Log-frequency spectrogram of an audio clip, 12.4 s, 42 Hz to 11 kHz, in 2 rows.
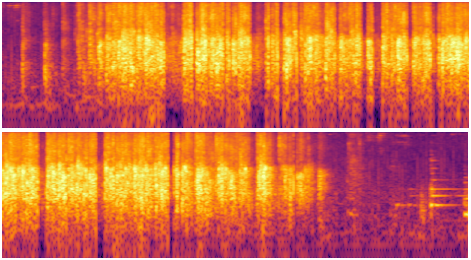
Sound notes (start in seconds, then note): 0.1 clapping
